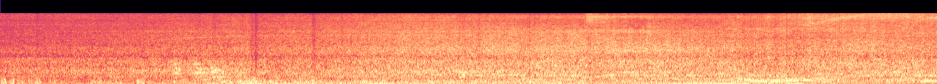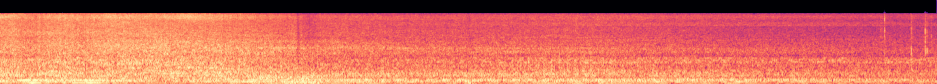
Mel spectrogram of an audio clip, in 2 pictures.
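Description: Passenger train passing through the station at speed without stopping. Rumble and wheel-on-rail noise build as it approaches, are loudest with a high rail hiss as the coaches rush by about halfway through, then fade as it goes away.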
